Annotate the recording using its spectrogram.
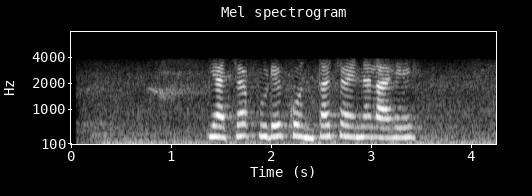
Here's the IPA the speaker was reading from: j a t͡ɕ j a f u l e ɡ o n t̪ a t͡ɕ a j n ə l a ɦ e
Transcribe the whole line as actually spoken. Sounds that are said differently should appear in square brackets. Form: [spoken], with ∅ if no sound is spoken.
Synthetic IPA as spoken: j a t͡ɕ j a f u [ɽ] e [k] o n t̪ a t͡ɕ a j n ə l a ɦ e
